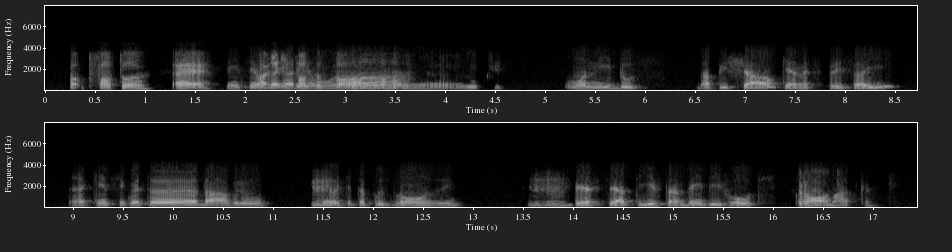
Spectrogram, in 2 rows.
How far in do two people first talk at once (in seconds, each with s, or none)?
2.1 s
